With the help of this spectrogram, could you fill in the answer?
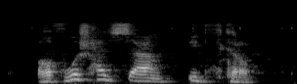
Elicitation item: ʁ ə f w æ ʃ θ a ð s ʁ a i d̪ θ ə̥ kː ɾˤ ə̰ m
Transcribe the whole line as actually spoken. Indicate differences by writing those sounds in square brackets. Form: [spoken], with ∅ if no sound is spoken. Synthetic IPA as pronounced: ʁ ə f w æ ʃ [ħ] a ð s [ʕ] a i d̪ θ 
